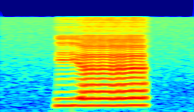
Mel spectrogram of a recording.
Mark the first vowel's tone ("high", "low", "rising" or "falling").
high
